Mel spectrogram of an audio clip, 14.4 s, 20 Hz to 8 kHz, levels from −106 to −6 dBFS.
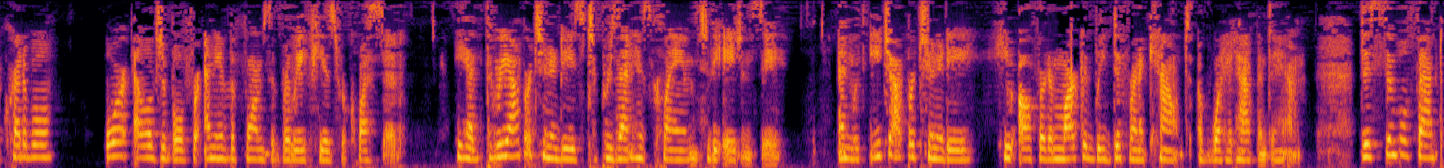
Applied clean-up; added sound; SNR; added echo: neural mask model Resemble Enhance denoiser.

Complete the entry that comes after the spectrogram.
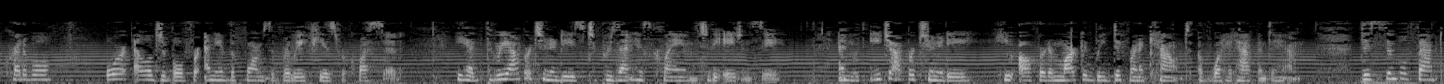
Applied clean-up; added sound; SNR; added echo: none; Trumpet; 14 dB; none.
